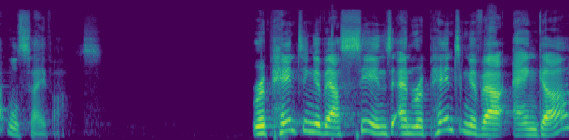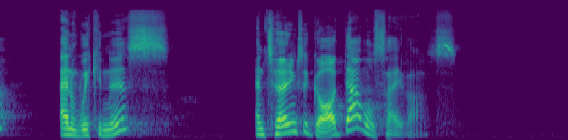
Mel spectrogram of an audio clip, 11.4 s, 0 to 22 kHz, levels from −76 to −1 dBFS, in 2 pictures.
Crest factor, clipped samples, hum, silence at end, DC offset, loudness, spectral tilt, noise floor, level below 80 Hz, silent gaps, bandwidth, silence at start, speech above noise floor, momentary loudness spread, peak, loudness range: 20 dB; under 0.1%; none; 1.15 s; under 0.1%; -18 LUFS; -2.5 dB/octave; -74 dBFS; -72 dBFS; none; 16.5 kHz; 0 s; 56 dB; 17 LU; 0 dBFS; 6 LU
